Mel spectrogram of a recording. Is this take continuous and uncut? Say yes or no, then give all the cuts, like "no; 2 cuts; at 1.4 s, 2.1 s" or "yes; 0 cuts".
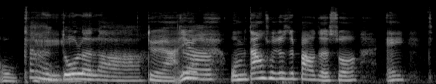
yes; 0 cuts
